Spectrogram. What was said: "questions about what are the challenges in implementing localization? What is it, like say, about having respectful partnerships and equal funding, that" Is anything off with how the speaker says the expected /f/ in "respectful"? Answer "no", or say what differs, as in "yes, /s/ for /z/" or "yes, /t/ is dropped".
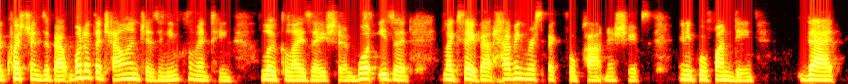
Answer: no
